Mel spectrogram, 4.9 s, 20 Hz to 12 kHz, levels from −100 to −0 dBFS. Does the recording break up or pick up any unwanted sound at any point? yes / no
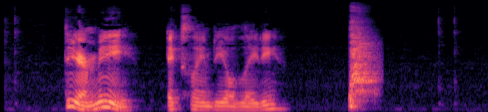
yes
